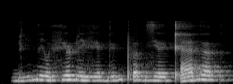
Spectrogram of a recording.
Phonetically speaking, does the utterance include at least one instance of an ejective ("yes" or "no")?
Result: yes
